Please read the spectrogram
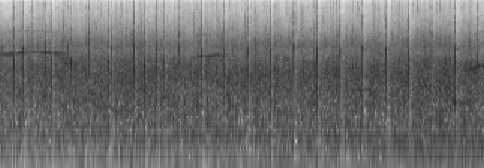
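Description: Large audience applauding steadily, dense and continuous clapping, with a high whistle over it in the first second.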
